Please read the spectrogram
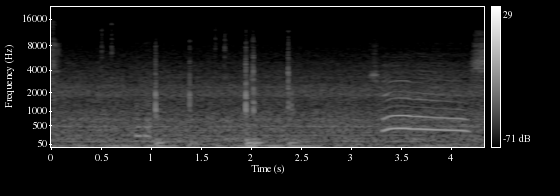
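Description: Quiet room with a few soft computer keyboard and mouse clicks. Near the end comes one short pitched vocal sound, held for under a second and dipping slightly in pitch.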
